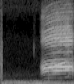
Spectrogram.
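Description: A Clark's nutcracker calls once from the top of a tree along a mountain hiking trail, a single harsh, raspy call lasting about half a second, fairly close and clear over quiet outdoor ambience.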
